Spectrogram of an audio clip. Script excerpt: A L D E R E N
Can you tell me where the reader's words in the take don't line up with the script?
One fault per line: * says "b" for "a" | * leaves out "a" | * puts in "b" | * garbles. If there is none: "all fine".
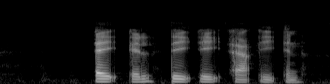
all fine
